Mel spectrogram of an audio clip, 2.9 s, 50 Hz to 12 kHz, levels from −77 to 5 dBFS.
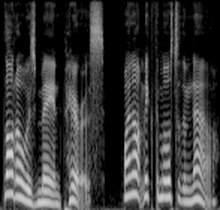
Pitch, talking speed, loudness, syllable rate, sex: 220 Hz, 265 wpm, -16 LUFS, 8.7 syllables/s, female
